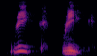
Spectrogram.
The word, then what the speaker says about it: Reek: Reek. It rhymes with weak.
